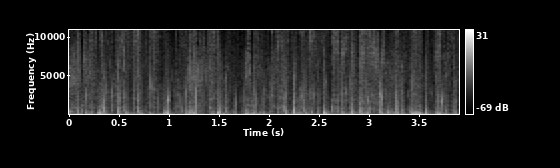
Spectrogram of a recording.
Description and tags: Techno retardo drums shmorfed into even more gurglingness.
glitch, grains, granular, syth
